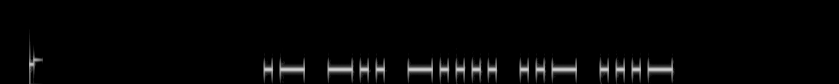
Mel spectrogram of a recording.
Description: Morse code, heard as a keyed tone, about 15 wpm, 700 Hz. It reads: AD6UV
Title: USA Call Signs - 5 Characters - Repeated 3x - 15wpm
